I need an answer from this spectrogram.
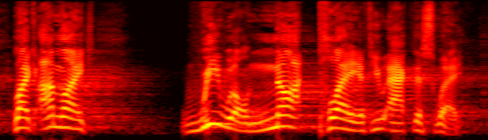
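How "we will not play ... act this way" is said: stern, firm, full dad voice laying down the law. Retelling telling off a boy who kicked the wall, going full dad. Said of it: "go full DAD on him".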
